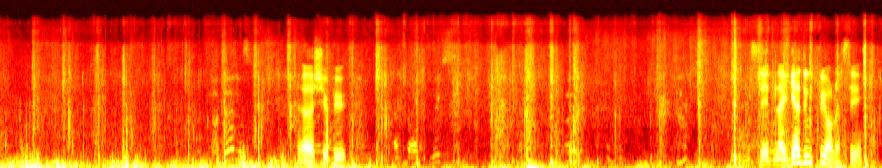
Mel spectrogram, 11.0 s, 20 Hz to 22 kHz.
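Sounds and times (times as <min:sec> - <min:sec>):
footsteps on muddy dirt trail: 0:00.0 - 0:11.0.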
